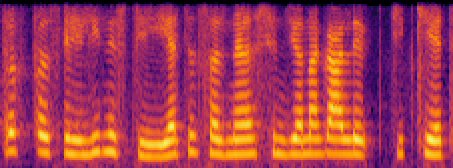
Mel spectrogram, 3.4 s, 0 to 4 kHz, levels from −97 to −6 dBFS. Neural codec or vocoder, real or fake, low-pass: codec, 16 kHz in and 24 kHz out, 0.6 kbps, FocalCodec, streaming, 4096 codes; fake; 3.6 kHz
